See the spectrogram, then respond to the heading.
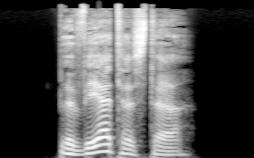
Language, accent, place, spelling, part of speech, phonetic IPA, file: German, Germany, Berlin, bewährtester, adjective, [bəˈvɛːɐ̯təstɐ], De-bewährtester.ogg
- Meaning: inflection of bewährt: 1. strong/mixed nominative masculine singular superlative degree 2. strong genitive/dative feminine singular superlative degree 3. strong genitive plural superlative degree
